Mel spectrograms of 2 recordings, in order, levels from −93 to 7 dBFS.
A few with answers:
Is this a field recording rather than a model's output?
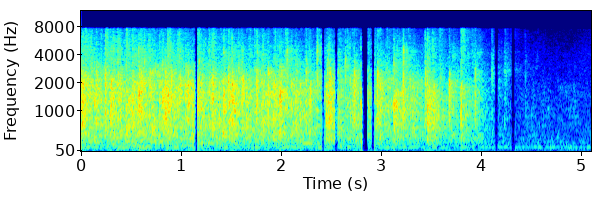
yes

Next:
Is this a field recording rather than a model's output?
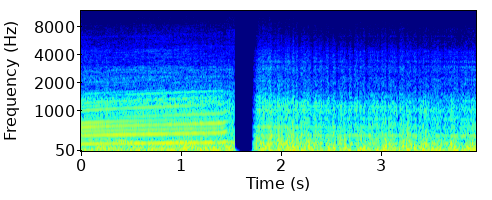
yes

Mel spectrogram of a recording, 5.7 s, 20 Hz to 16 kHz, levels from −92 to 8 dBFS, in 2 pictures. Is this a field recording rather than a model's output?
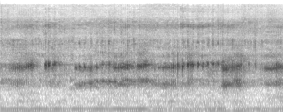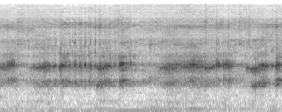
no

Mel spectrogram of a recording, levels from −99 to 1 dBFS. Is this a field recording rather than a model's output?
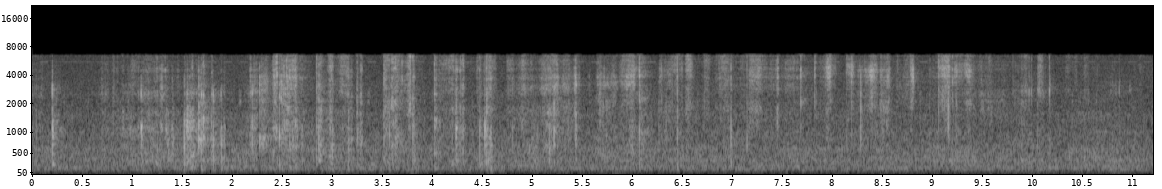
yes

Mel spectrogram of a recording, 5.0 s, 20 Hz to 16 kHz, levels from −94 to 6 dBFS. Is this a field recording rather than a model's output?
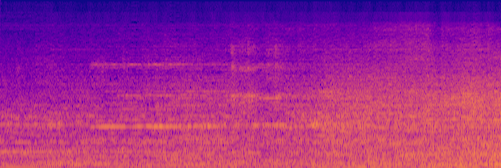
no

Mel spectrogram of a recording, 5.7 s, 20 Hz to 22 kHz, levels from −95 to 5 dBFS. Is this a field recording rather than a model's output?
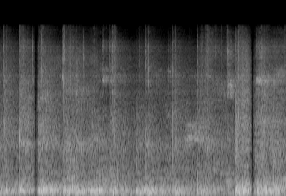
no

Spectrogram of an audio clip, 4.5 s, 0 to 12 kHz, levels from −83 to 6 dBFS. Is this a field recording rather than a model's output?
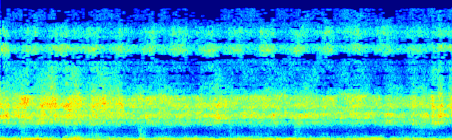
no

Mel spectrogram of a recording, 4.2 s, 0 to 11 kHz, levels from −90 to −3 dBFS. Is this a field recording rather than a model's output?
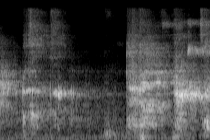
no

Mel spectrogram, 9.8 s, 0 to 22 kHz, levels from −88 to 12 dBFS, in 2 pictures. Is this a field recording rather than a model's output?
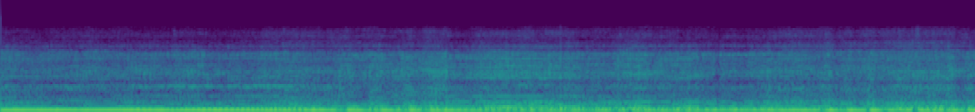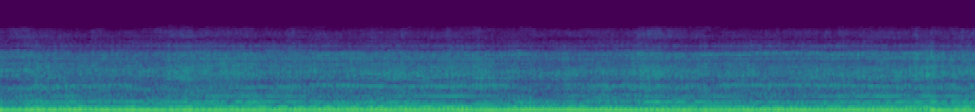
no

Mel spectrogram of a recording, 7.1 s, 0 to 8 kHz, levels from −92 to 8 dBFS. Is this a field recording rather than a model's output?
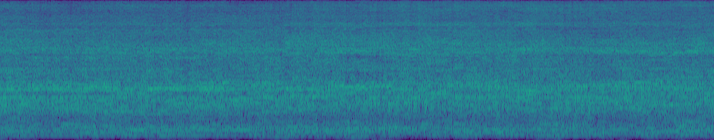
no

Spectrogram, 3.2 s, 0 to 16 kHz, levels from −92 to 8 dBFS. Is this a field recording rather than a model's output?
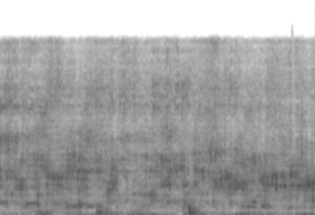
no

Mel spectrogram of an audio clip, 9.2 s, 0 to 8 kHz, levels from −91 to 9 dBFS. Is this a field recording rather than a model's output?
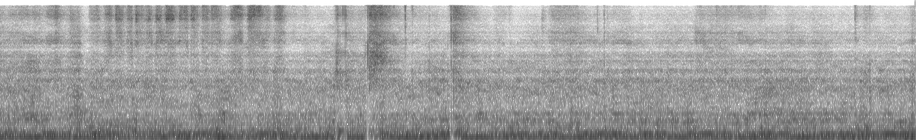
no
